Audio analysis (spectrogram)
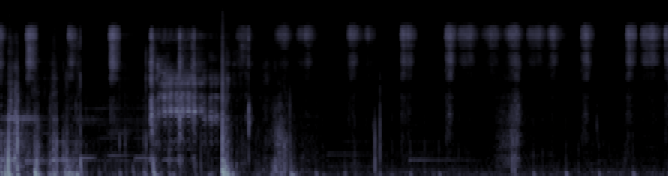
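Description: Sheep in the video game Minecraft bleat repeatedly, short nasal calls scattered across a busy stretch of game sounds, clicks and faint breathing.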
